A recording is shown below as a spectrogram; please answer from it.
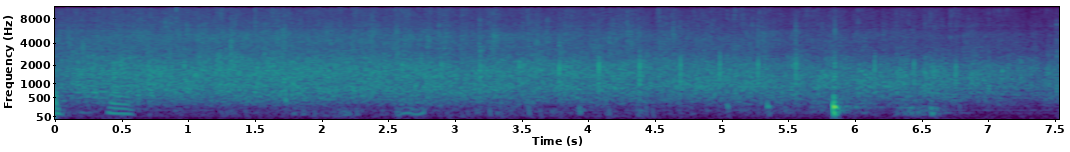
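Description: Audience applause at a Korean Christian media live broadcast, a sustained broad clapping crowd with a few louder individual claps and faint voices underneath, easing slightly toward the end.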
